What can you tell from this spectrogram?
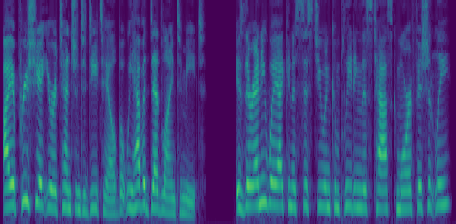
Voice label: synthesized audio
